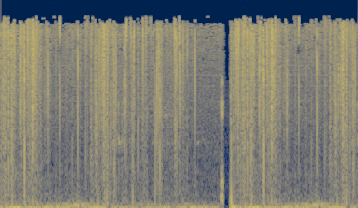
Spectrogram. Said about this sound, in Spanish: Seguro que te suena, y nunca mejor dicho, es el sonido del crepitar de un vinilo antiguo. ¿Cuántos recuerdos nos evoca, verdad? Ese tocadiscos, ese plato, ver bajar la aguja.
